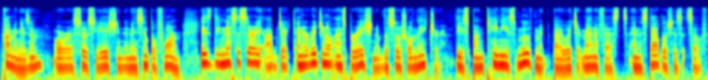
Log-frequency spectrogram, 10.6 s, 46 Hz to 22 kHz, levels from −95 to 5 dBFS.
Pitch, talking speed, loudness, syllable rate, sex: 140 Hz, 145 wpm, -18 LUFS, 5.7 syllables/s, male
